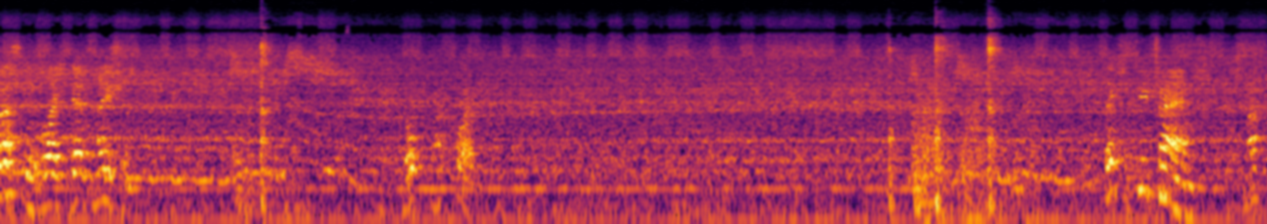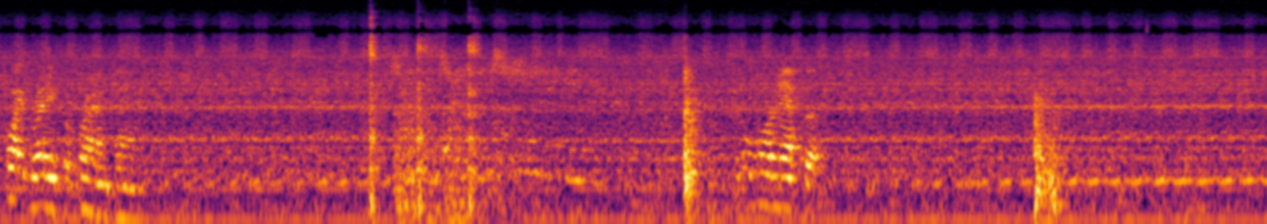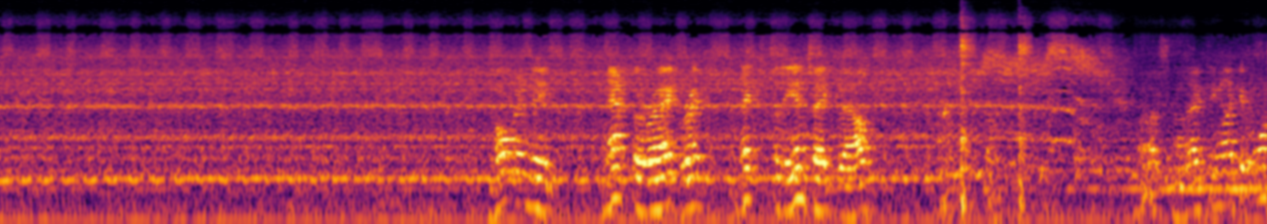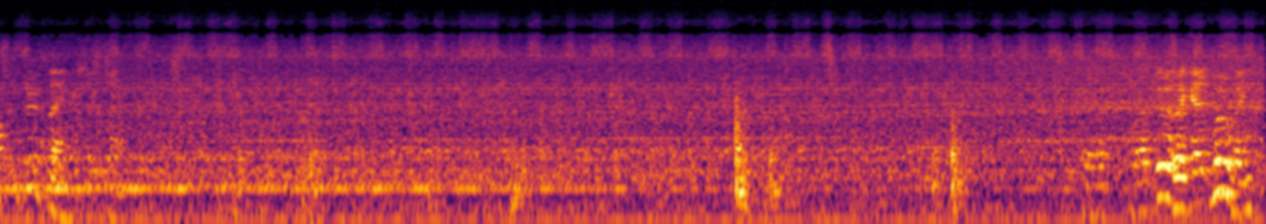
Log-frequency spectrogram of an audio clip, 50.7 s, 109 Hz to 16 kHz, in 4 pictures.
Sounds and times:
Engine: 0:00.0 - 0:50.6.

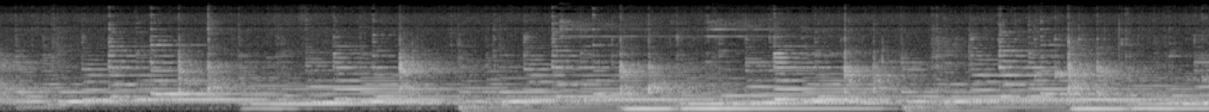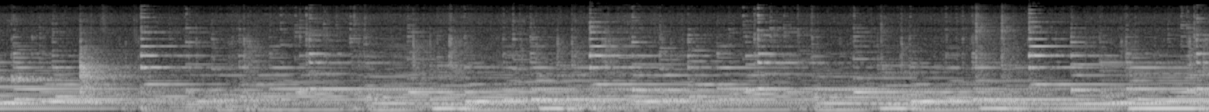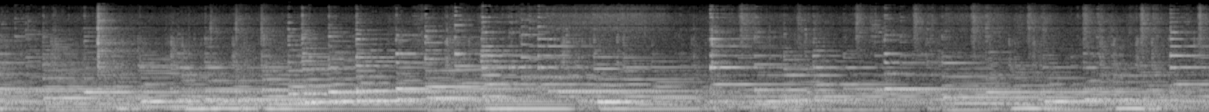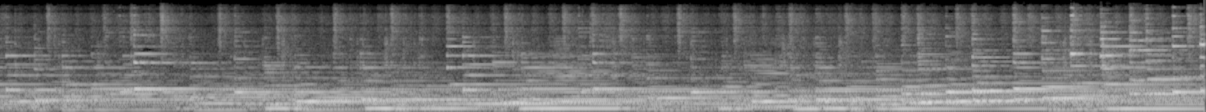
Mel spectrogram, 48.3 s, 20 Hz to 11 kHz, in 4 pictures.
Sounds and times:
Folk music: 0:00.0 - 0:48.3.

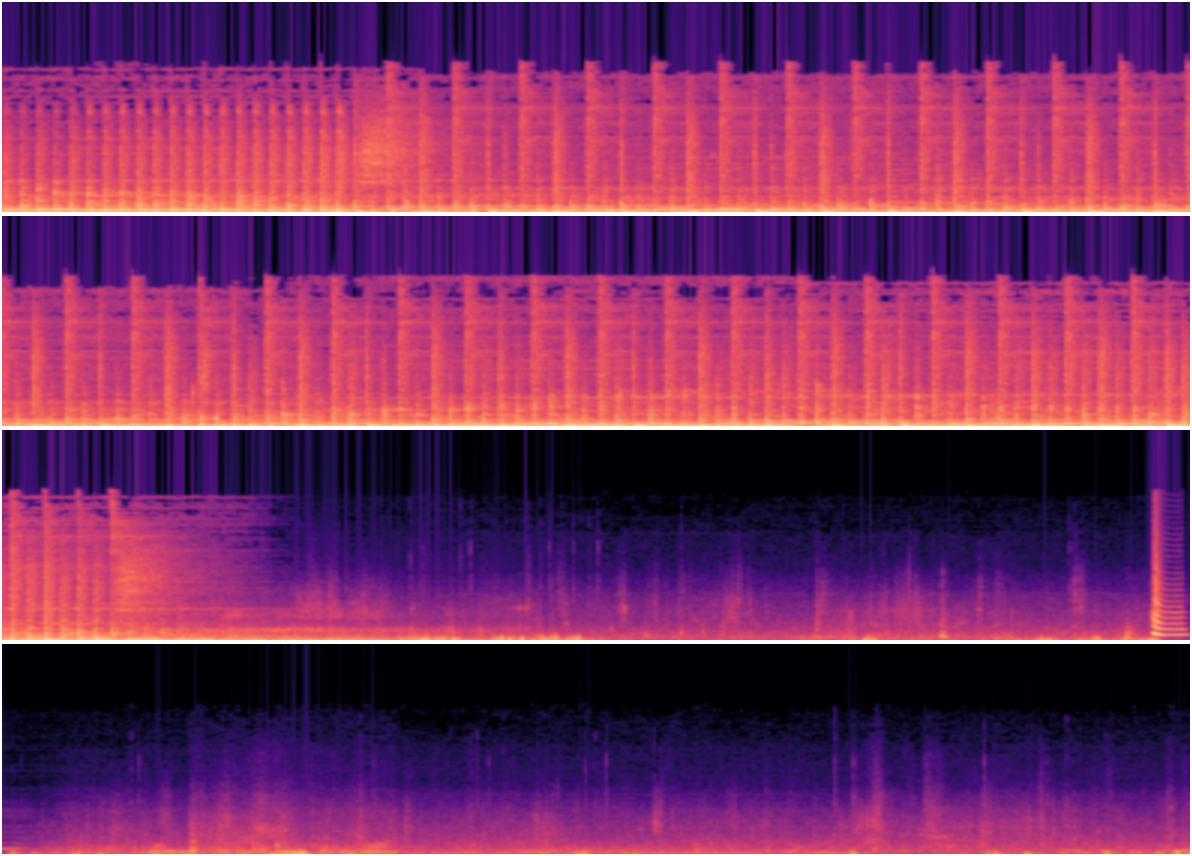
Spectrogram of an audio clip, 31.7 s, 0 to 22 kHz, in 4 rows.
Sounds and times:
Outside, urban or manmade: 0:00.0 - 0:31.6
Speech: 0:21.2 - 0:22.6, 0:24.7 - 0:26.4, 0:28.9 - 0:31.6.

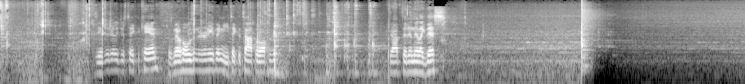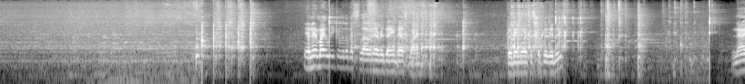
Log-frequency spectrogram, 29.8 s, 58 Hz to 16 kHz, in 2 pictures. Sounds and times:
Speech: 0:01.9 - 0:05.6, 0:07.8 - 0:09.0, 0:21.0 - 0:23.4, 0:25.0 - 0:26.2, 0:29.6 - 0:29.8.

